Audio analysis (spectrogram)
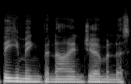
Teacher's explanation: So there's a repetition of these B sounds, these plosives.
